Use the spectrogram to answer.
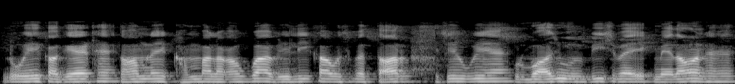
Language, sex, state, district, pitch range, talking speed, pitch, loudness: Hindi, male, Bihar, Bhagalpur, 125-135 Hz, 185 wpm, 130 Hz, -18 LUFS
